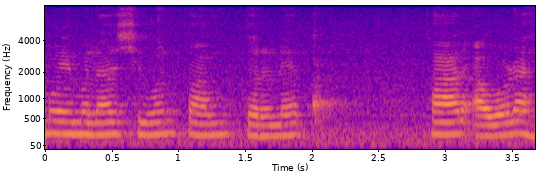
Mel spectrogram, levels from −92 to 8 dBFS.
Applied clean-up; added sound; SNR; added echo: none; Bird; 14 dB; reverberation time 0.6 s.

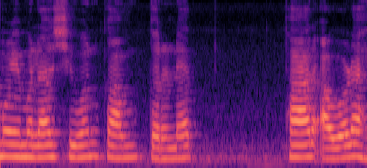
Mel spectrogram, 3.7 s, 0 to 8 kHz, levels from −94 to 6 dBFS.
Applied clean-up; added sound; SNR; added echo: none; none; none; none.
